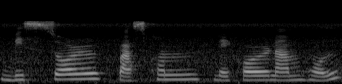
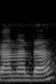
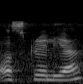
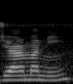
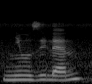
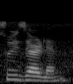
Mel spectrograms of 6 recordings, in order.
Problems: constant background noise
